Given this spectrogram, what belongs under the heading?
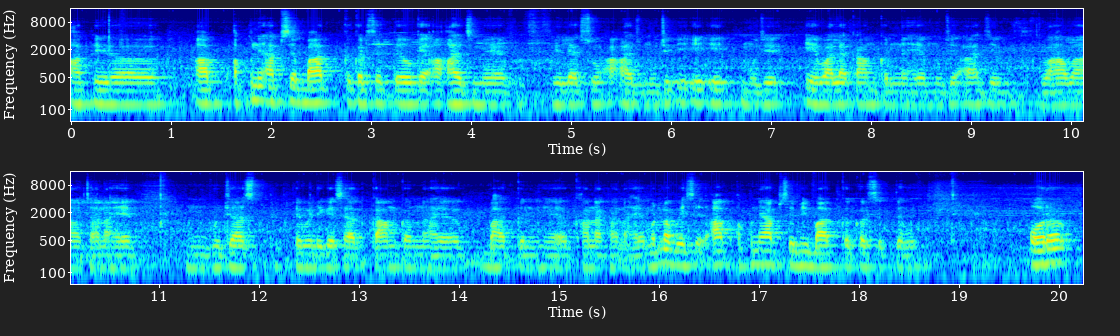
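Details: Man who stammers, speaking Hindi while using the slow speech technique; stuttering.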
